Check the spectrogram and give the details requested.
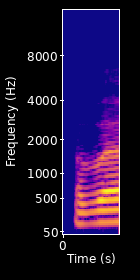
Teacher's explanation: জালের উচ্চারণটা একদম নরম পাতলা করতে হবে, জিব্বার মাথা উপরের দাঁতের মাথার সাথে লাগবে জালের উচ্চারণটা করার সময়।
